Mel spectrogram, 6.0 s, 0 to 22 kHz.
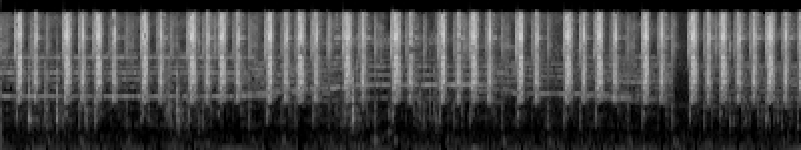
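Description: A 128 BPM percussion loop played through a convolution reverb whose impulse is a pop vocal loop. It comes out as a fast, even run of bright, scratchy ticks, about eight a second, with a faint held tone above them and almost no bass.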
